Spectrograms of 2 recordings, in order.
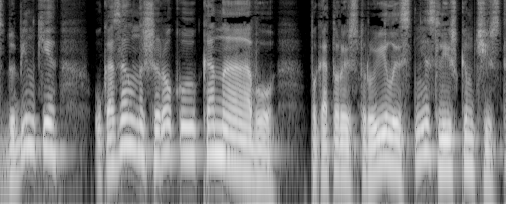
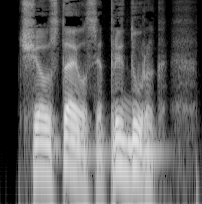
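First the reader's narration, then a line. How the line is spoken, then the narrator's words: Grumbling. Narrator (Russian): проворчал Гучко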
